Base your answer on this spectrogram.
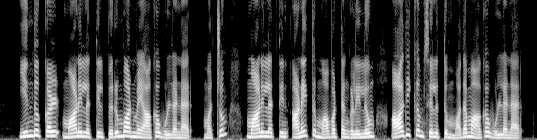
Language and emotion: Tamil, neutral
